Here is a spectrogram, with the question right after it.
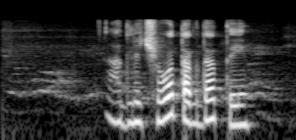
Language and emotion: Russian, neutral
